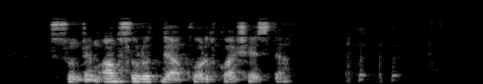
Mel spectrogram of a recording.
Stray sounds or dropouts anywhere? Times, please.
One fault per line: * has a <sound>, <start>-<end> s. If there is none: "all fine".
* has a cough, 3.4-4.0 s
